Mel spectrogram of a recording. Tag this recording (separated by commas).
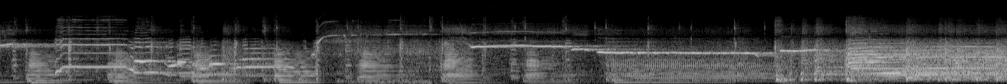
Music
